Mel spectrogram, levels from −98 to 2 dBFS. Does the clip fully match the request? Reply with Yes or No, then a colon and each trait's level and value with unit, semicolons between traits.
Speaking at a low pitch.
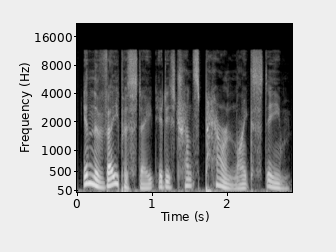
Yes: low, 130 Hz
